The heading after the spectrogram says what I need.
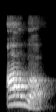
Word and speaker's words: hour: So since the h is silent here he was driving at 50 miles the sound here is hour.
